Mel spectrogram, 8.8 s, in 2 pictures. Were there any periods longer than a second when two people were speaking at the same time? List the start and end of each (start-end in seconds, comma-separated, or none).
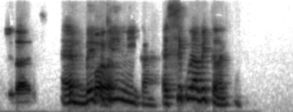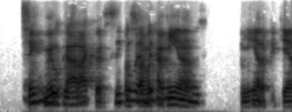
4.8-7.3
